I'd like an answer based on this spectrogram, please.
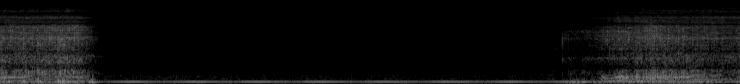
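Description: Loud, rough snoring breaths with a quieter pause between them, over a steady low hum; typical snoring during sleep.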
